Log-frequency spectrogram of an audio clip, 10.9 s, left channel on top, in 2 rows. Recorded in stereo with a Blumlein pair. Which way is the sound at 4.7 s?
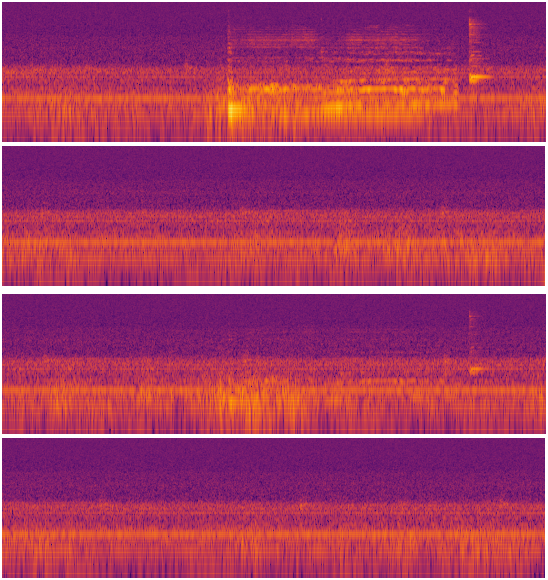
60° left.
